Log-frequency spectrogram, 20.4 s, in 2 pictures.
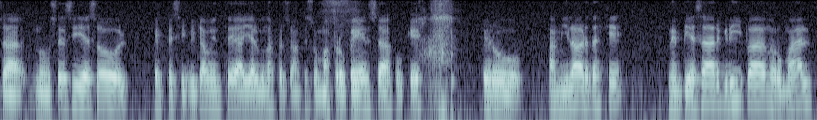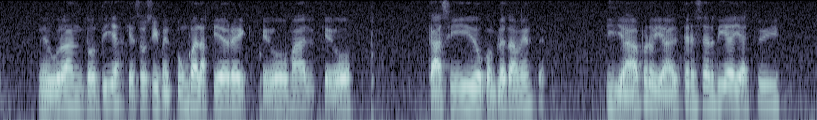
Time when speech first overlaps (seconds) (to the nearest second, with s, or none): none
